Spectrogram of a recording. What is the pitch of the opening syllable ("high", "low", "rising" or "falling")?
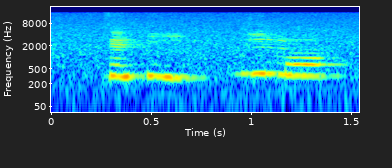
low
